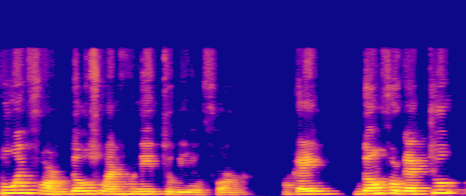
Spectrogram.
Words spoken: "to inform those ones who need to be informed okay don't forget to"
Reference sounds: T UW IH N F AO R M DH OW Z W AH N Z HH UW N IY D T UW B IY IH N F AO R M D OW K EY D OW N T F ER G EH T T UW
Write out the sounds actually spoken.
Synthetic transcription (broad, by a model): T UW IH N F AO R M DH OW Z W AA N HH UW N IY D T UW B IY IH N F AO R M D OW K EY D OW N T F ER G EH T T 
